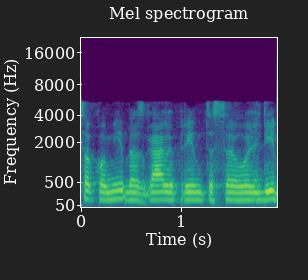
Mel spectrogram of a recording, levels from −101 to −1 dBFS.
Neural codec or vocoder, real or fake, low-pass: codec, 16 kHz, 4 kbps, FunCodec, trained on LibriTTS, 50 frames a second; fake; 5.4 kHz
